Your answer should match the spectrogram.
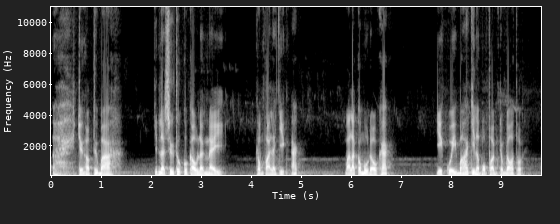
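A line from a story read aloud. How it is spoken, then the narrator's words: Smiling, sighing. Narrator (Vietnamese): Cổ Phong nhẹ mỉm cười, thoáng thở dài cất giọng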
